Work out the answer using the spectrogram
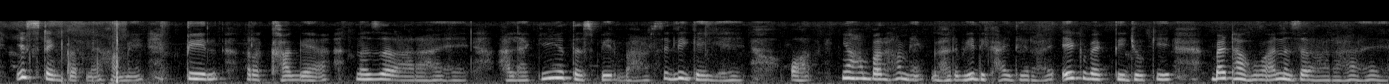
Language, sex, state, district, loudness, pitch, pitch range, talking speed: Hindi, female, Bihar, Saran, -23 LUFS, 215 Hz, 195-245 Hz, 165 wpm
